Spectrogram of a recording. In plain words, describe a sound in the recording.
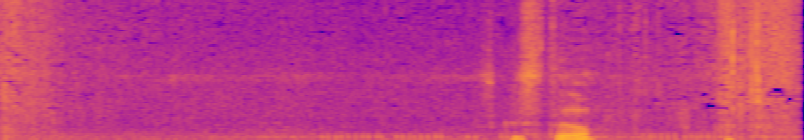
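Grass rustles as a hand brushes through it.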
